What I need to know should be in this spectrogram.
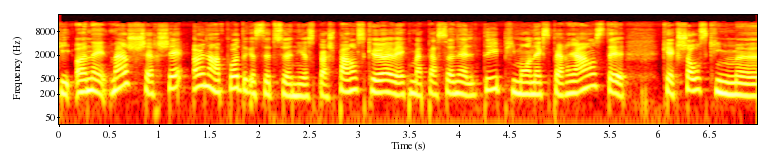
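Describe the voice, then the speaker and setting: Her unremarkable speaking voice is fairly high in pitch, and this woman talks at a fairly quick pace with ordinary pitch variation and very even loudness. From Quebec, Montreal. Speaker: veterinary receptionist, former flight attendant. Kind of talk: casual chat.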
